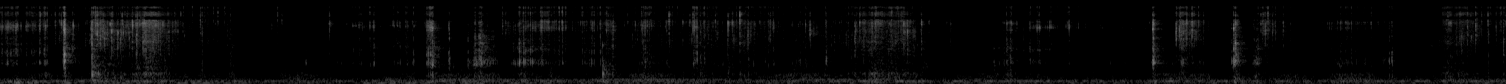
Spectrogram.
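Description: A hand-sized, solid rectangular bar of soap with a blue glittery coating and heart decals is held in one hand and shaved with a metal box-cutter blade, peeling off white soap curls. The result is a quiet, bright, crisp crinkling and scraping made of many short, dry strokes, with brief louder bursts throughout.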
